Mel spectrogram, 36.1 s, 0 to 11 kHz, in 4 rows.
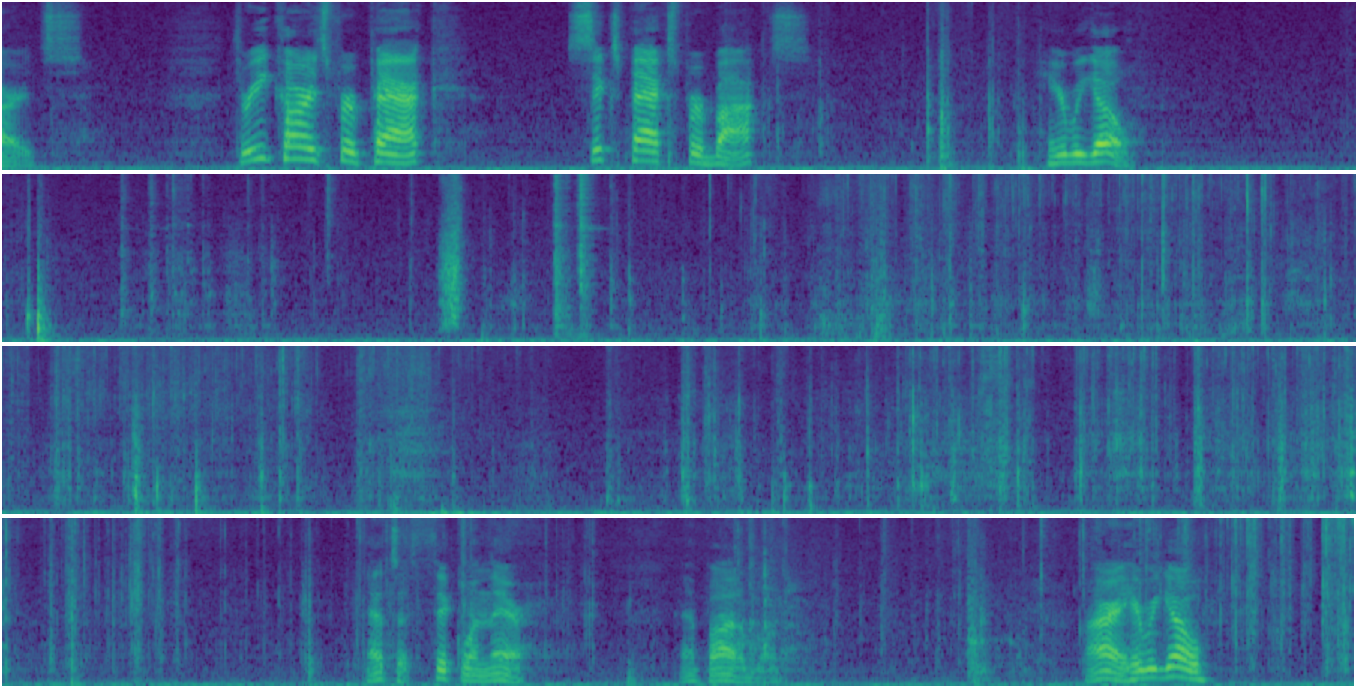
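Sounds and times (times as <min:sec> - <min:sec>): wrapping crinkling and tearing: 0:13.6 - 0:21.3, 0:22.4 - 0:31.1, 0:32.8 - 0:36.0.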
